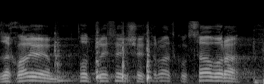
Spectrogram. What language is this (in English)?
Croatian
